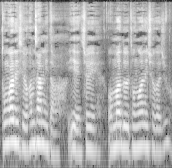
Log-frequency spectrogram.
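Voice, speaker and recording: Woman, 30s, from Korea, quick and candid, self-deprecating live-stream host. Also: mid-range voice, fairly even intonation, a bit bright. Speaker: model and livestream host. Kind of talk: casual live-stream chat.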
